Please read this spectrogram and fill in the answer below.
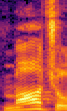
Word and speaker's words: module: this word module with module the stress is on the first syllable so the second syllable is short modu and we see the D makes the J sound like juice and jump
